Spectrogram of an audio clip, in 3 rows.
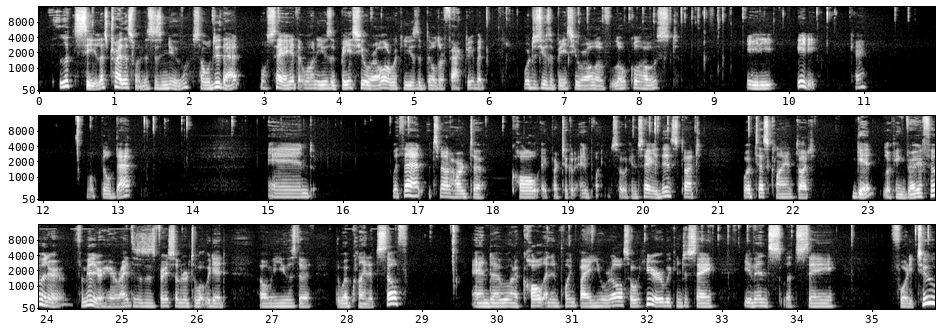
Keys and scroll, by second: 1.9 Return, 10.1 Return, 12.5 Return, 17.4 alt+super+l, 21.5 Return, 28.7 Return, 34.8 Return.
